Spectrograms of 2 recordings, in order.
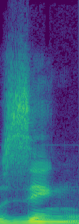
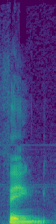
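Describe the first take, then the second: First: The word begins with a buzzing z sound. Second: The word begins with the tongue-between-teeth th sound. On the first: The speaker calls it wrong. "ou zing" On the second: The speaker calls it right. "On veut entendre thing"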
